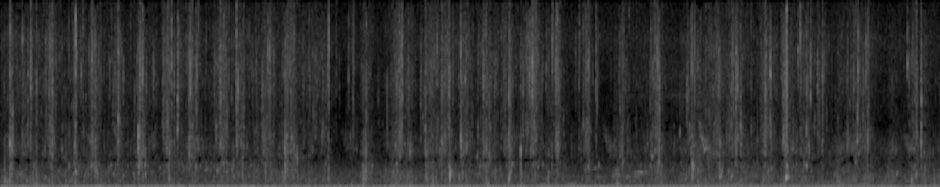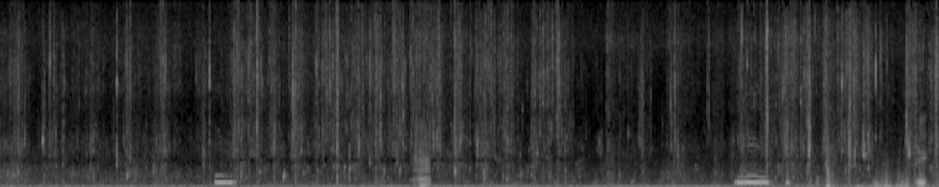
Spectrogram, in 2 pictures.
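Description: Small animal splashing and pawing in a shallow plastic tray of water: a steady run of small splashes and drips, with a few louder splashes later on.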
